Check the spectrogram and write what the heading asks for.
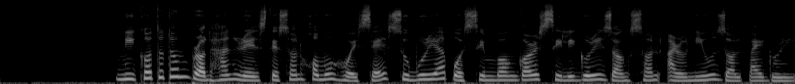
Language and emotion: Assamese, neutral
